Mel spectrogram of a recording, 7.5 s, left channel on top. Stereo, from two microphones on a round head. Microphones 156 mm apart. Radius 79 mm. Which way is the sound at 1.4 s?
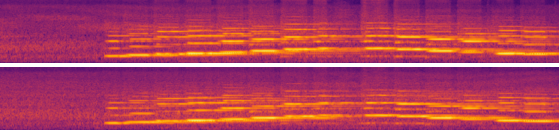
25° left (ahead or behind).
